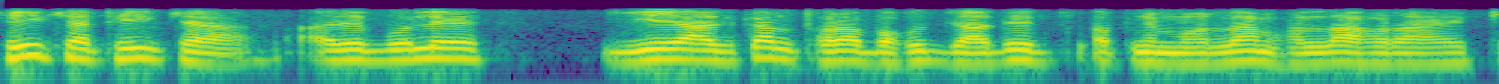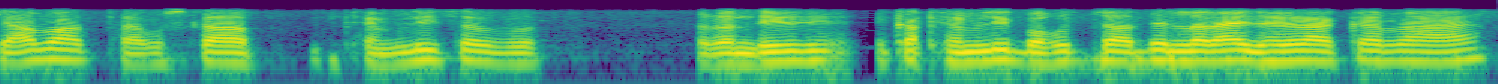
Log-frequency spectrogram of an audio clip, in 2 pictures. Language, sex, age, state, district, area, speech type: Hindi, male, 18-30, Bihar, Begusarai, rural, conversation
